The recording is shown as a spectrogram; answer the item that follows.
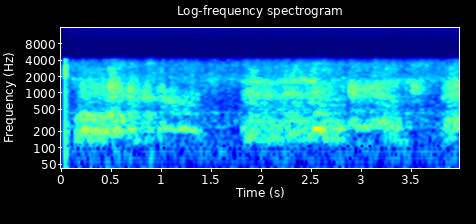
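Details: Dogs at play or squabbling, low rumbling growls with bursts of harsher snarling, continuous through the stretch with short pauses, no other sounds clearly present.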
